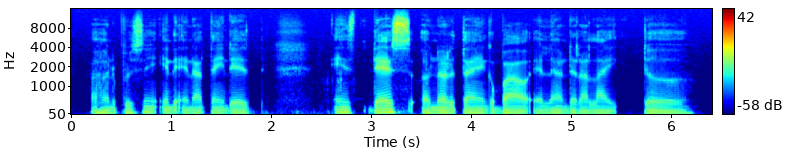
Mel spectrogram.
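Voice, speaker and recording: A man with a Southern US accent speaks in a dark, mellow tone at a very deep, low pitch and a moderate pace. His intonation is fairly even, and the sound is dry and close with no echo. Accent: Southern US (Georgia). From Albany, Georgia. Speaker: independent rapper. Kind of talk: casual chat. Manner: halting.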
